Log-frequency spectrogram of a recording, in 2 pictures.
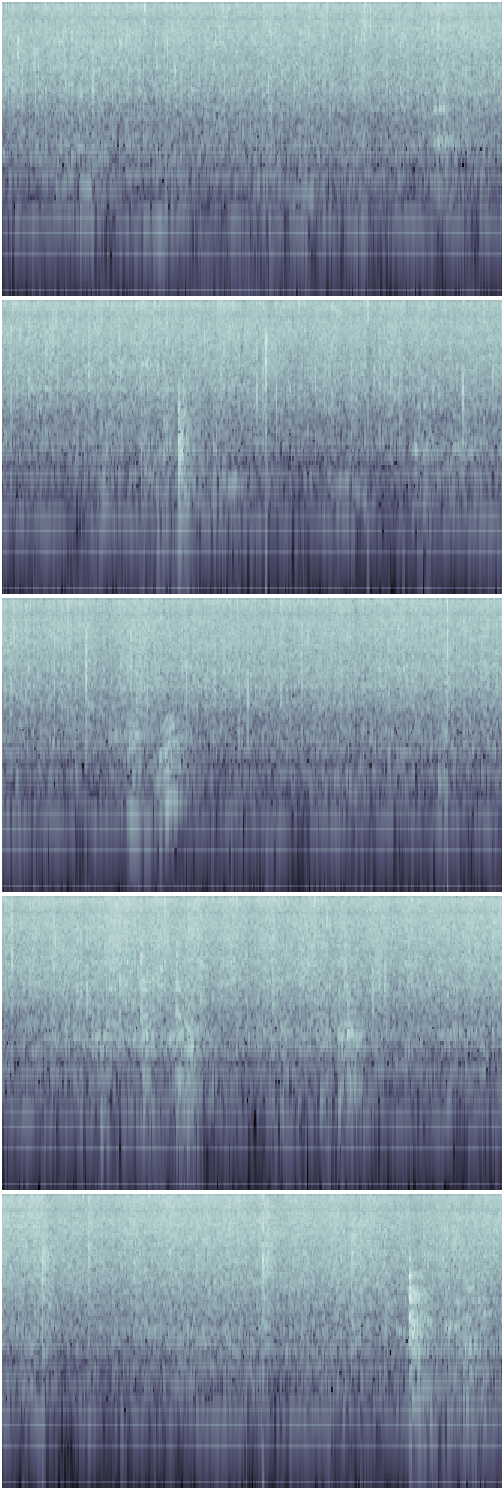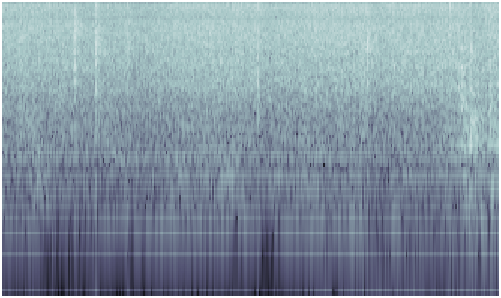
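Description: Meatballs frying in a little oil in a steel skillet over a gas burner: a steady sizzle, with a few faint clicks and scrapes scattered through it.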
